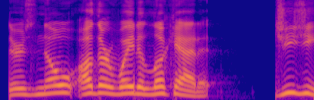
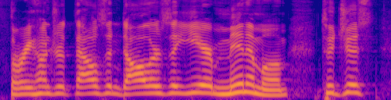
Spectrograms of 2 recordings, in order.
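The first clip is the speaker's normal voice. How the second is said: ordinary talk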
